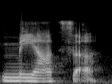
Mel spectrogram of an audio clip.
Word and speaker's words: Miazza: The truth is, it should be Miazza. That is correct. Miazza. Miazza. Yeah. But the Southern drawl has destroyed it and turned it into Miazza.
